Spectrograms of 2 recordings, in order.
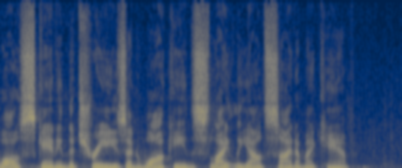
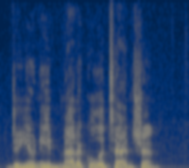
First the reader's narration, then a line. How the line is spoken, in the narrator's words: I called out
